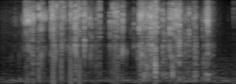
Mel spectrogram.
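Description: Thin clear plastic shrink-wrap being crinkled and peeled off a plastic toy canister: a dense, loud run of crackles and rustles that starts a moment in.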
